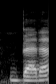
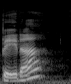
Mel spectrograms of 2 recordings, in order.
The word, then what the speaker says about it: betta: Like betta fish, which by the way, I learned you pronounce that betta and not beta.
